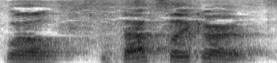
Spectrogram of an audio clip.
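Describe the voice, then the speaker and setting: A man's voice: fairly high pitch, takes it slowly, echoey room, slight background noise, rough recording. A teenage boy co-hosting a podcast, chatting casually and teasing his friend, with lots of "um" and "like". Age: teens. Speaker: podcast co-host. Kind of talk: casual chat.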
